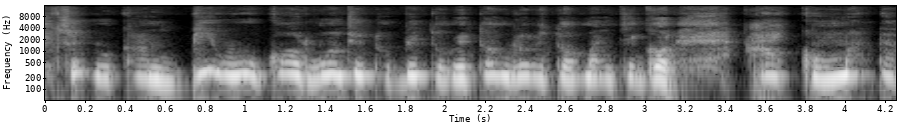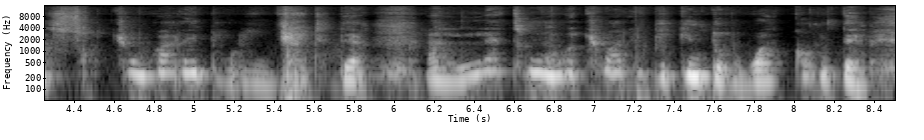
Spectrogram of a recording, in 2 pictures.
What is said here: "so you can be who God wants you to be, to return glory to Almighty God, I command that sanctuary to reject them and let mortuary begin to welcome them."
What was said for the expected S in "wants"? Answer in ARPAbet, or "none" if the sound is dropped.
none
